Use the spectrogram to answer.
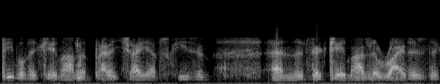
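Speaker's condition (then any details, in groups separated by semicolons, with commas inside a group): Throat cancer, vocal cord removed, partial laryngectomy, right vocal cord removed; voice lost after surgery, left cord trained to reach past midline to stump for sound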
